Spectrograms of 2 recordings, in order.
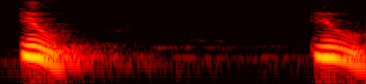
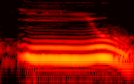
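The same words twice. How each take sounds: First: यू as one quick syllable, ee barely touched; fast ee glide. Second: ई यू with a long ee before the u; separated ee-yu. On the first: Teacher showing U umlaut said quickly, merged glide. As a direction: snap ee into oo on यू. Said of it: "अब ई को फटाफट बोलना है". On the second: Teacher breaking down U umlaut, parts drawn out. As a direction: draw out ई, then glide into यू. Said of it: "बिंदी लगाते". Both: Shown as a demonstration.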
